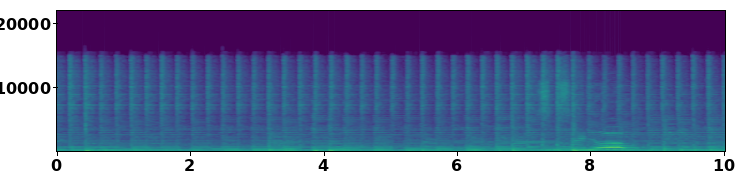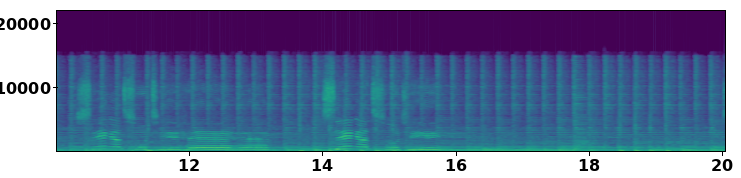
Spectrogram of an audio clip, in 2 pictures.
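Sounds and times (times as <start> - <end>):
gliding lead melody: 0.0 - 14.0
steady hi-hat beat: 0.0 - 20.0
sustained guitar chords: 0.0 - 20.0.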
